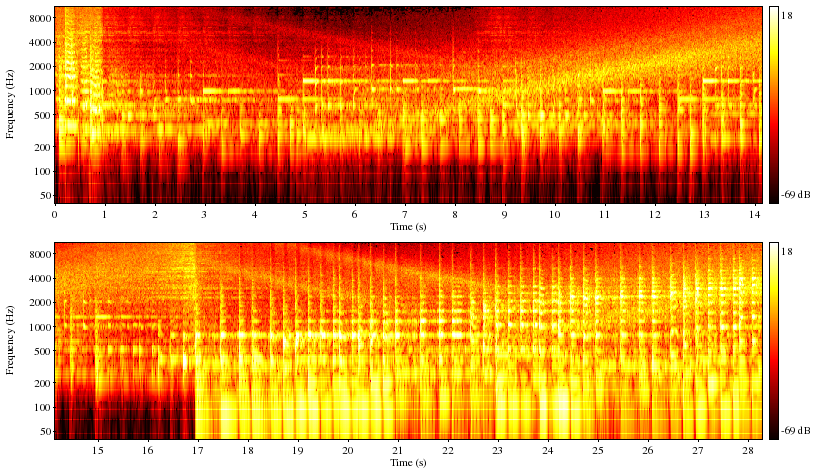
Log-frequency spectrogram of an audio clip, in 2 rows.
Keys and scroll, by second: 11.3 ctrl+-, 12.1 ctrl+0.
